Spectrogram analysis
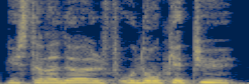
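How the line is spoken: Exclamation. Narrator (French): s'écria Pappenheim

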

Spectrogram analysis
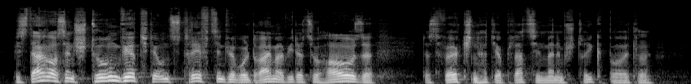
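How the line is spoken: Sighing, breathless. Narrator (German): sprach Madame Singwald, der dies raschere Tempo Seufzer entlockte

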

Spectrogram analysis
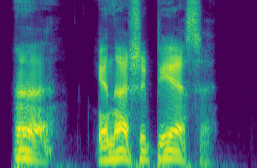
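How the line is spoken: Hoarse voice. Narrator (Russian): добавил хрипатый Боб

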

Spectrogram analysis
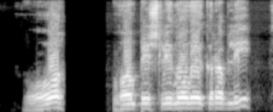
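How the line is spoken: Exclaimed with slight envy. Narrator (Russian): с легкой завистью в голосе воскликнул капитан Беккер

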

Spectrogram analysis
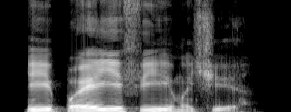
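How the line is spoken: Joking. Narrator (Russian): пошутил

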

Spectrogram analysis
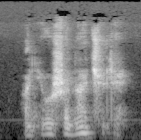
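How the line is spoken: Whispered. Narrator (Russian): прошептал отец Патрик

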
